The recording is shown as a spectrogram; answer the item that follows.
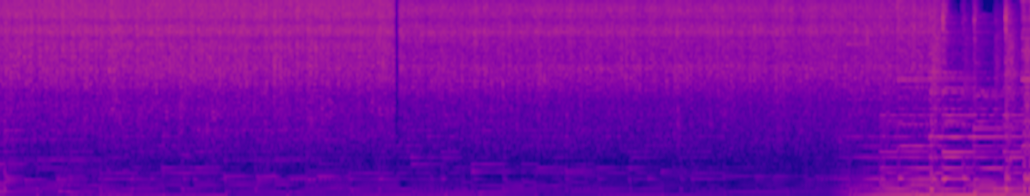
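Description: Steady splashing hiss of a small garden waterfall pouring off a stone ledge into a rocky pool, with soft background music underneath. The music swells back up near the end.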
